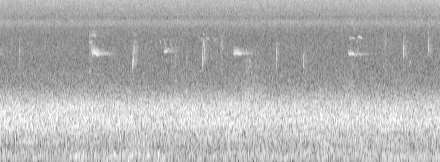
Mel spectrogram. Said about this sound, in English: Yeah, I didn't recognise that high-pitched bird. Trying to think what it would be. It's very familiar. It'll be something that everyone's seen.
